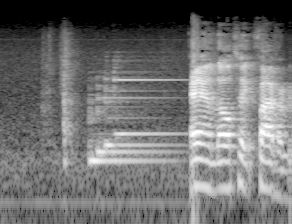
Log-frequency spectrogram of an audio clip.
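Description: A video game plays a short chiming jingle.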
